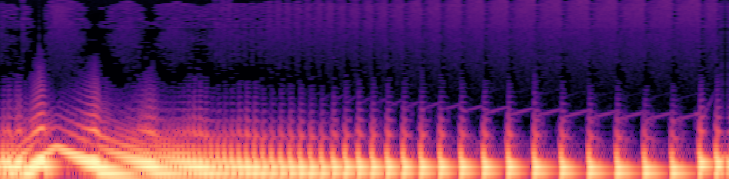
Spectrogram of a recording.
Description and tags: basscapes Enginamotorbass
a small collection of short basscapes, loopable bass-drones, sub oneshots, deep atmospheres.. suitable in audio/visual compositions in search of deepness
strange, creepy, suspence, horror, sub, pad, deep, experiment, illbient, dark, ambient, backgroung, drone, bass, soundscape, boom, rumble, atmosphere, spooky, soundtrack, soundesign, low, film, ambience, accelerate, electro, weird, soob, score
